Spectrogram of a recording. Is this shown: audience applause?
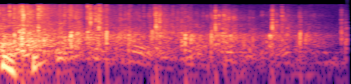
yes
